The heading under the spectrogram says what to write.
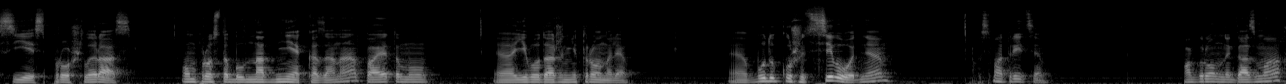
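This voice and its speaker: A man talks at a very slow pace. He leaves long, frequent pauses. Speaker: mukbang vlogger. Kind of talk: casual vlog chat. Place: home room. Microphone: lapel.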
